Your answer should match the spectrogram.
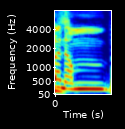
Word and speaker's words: Venom: The way that he says Venom in it is like he's Venom. – Yeah, he's got like one syllable, but Venom is two.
